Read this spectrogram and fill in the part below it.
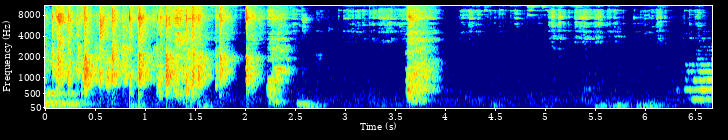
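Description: Loud audience applause at a Christian church gathering, a dense burst of clapping for about two seconds that fades quickly, followed by a brief flurry of claps and quiet room tone.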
